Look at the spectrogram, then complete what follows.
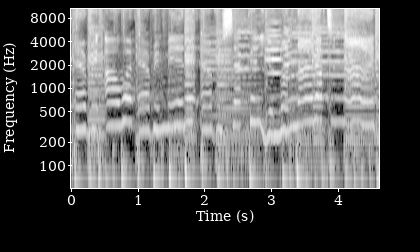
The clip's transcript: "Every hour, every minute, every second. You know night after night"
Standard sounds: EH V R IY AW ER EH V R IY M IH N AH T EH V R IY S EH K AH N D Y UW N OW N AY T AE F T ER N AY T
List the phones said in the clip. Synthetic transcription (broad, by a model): EH V R IY AW ER EH V R IY M IH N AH T EH V R IY S EH K AH N D Y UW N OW N AY T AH P T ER N AY T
